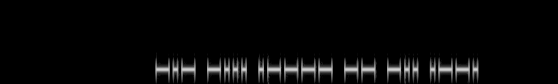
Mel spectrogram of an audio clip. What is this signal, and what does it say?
Morse code, heard as a keyed tone, about 28 wpm, 700 Hz. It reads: KB1MDP
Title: USA Call Signs - 6 Characters - Repeated 2x - 28wpm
